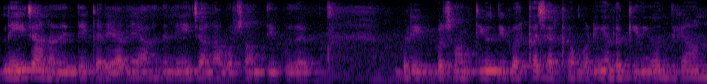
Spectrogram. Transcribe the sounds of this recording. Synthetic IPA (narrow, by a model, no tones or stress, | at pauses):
nəĩːd͡ʒaːnaːd̪ɪnd̪eːkəɾeːaːleãːkd̪eːnəĩːd͡ʒaːnaːbəɾsãːnt̪iːkʊd̪eː | bəɽiːbəɾsãːnt̪iːɦʊ̃nd̪iːbəɾkʰaːʃəɾkʰãːbəɽɪjãːləɡiːnĩɦʊ̃nd̪ijãː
